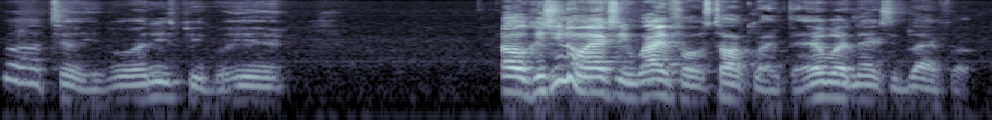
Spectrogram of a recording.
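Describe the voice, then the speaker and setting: With a lowish, slightly bright voice and big pitch swings, this Portland, Oregon native speaks at a moderate pace. He hosts a live commentary show in the United States, sounding casual, opinionated and full of mockery and sarcasm.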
